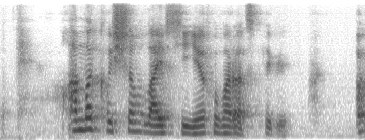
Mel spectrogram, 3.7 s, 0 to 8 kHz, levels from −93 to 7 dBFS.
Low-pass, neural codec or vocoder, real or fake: 7.2 kHz; codec, 16 kHz in and 24 kHz out, 0.6 kbps, FocalCodec, streaming, 2048 codes; fake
